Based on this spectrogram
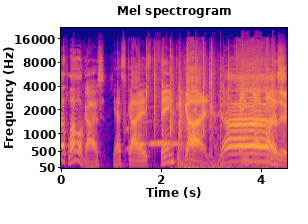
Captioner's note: cheering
